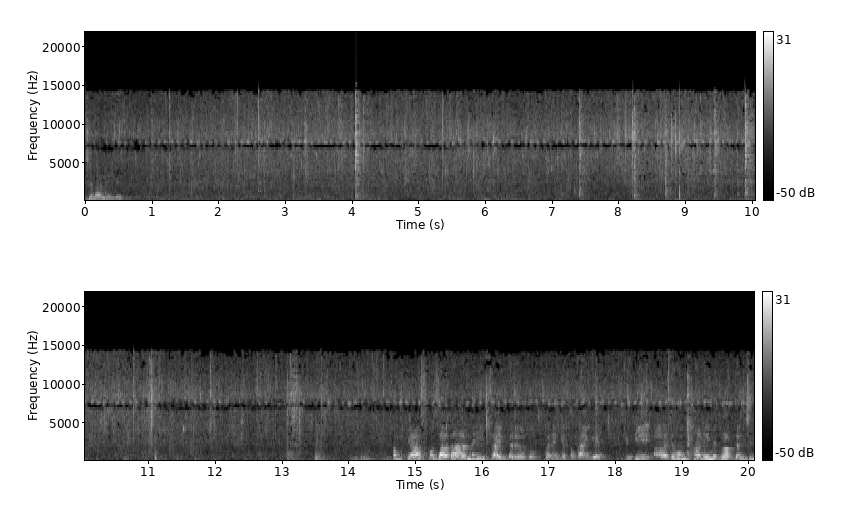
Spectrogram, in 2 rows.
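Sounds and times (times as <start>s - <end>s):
onion sizzling in hot oil: 0.0s - 20.0s.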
